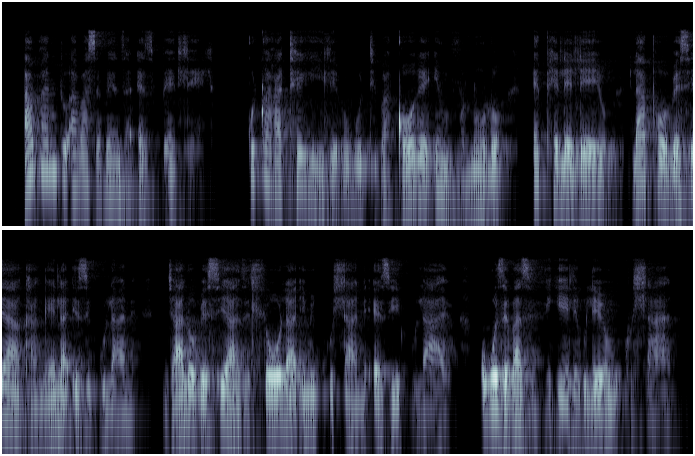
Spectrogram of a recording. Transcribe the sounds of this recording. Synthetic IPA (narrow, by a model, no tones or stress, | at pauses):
aβantʼuʔaβasɛβɛnd͡zʱa̰ʔezib̥ʱɛɮɛːla | ɣuǃaɣatʰeɣilɛʔuɣutʰiβaɡ͡ǃʱɔɣɛʔiɱvunulɔ | ɛpʰɛlɛlɛjɔlapʰɔβesijakʰaŋɛlaʔiziɡ̥ʱula̰nɛ | nd͡ʒʱalɔβesijaziɬɔlaʔimikʰuɬanɛ̰ʔezijiɡ̥ʱulajɔ | uɣuzɛβaziviɣɛlɛɣulɛjomikʰuɬa̰ːnɛ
